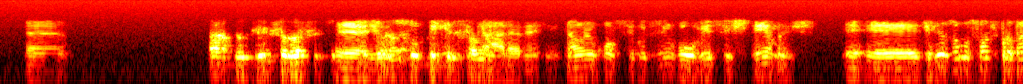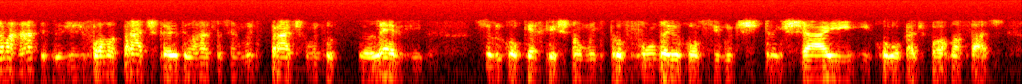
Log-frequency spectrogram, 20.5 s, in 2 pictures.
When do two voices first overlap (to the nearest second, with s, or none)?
3 s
